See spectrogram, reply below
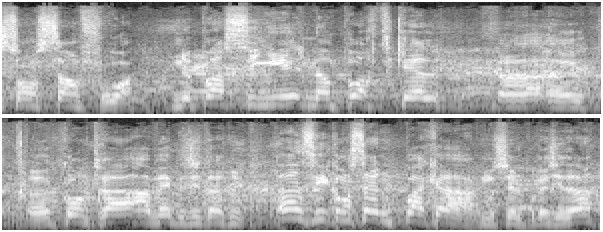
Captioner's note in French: rires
